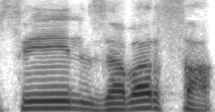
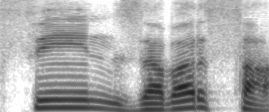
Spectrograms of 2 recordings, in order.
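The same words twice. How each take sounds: First: সিন জাবার সা said short and crisp, with no stretching; quick, tight spelling, the right way; short clipped syllables. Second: Slow, stretched-out syllables; a slow, drawn-out demo of how not to spell it; wrong drawn-out spelling. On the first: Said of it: "ছোট ছোট করে একদম". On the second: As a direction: drag each syllable out, the wrong way. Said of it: "এমন ভাবে বানান হচ্ছে না কিন্তু". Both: Shown as a demonstration.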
